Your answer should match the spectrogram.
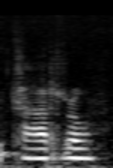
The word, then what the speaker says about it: carro: ejemplo ramo y cuando y cuando es doble por ejemplo en carro letra italiana r como la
